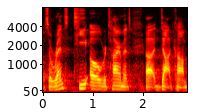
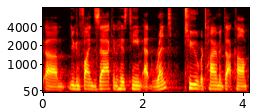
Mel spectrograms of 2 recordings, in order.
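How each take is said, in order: First: Slow, spelled-out rent to retirement with "to" clearly stressed; stress on the word to. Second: Said in the usual way. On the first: Shown as a demonstration. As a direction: say it slowly and lean on "to", the word, not the number. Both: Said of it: "Not the number two, the word".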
